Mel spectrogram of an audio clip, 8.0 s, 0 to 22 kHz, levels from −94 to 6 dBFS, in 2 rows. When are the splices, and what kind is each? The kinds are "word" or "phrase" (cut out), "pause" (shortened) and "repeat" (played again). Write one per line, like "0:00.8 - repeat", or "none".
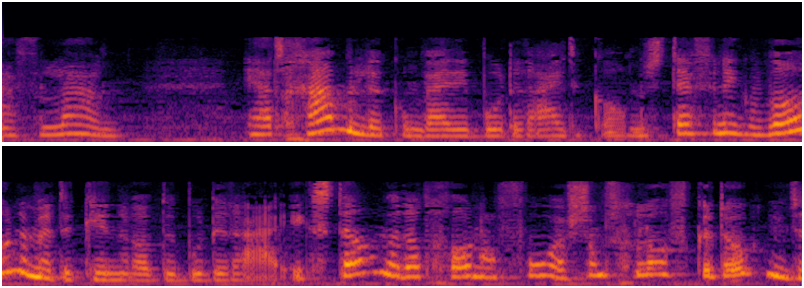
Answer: none

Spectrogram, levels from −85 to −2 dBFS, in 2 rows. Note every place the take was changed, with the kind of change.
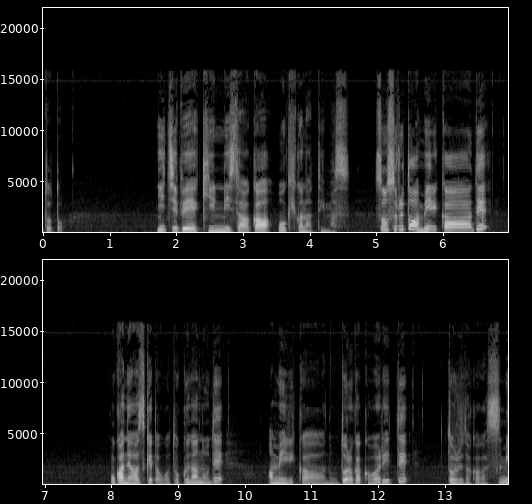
none

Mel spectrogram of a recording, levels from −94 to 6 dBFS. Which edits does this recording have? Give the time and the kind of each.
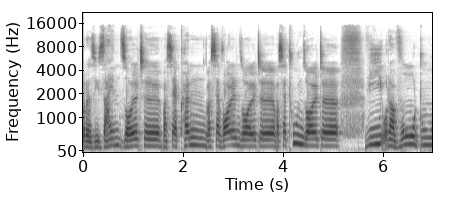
0:02.5 - word
0:05.6 - word

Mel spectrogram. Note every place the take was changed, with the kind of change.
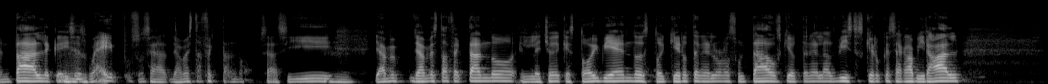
0:05.2 - word

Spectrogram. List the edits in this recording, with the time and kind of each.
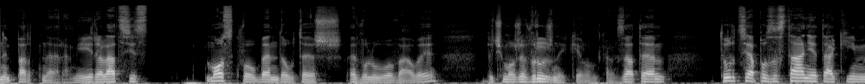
none

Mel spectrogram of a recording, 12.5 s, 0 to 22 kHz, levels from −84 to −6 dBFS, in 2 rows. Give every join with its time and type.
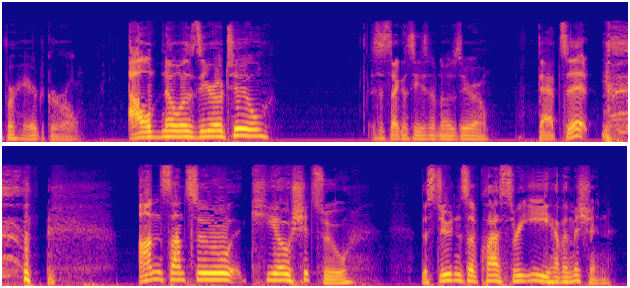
0:04.4 - word

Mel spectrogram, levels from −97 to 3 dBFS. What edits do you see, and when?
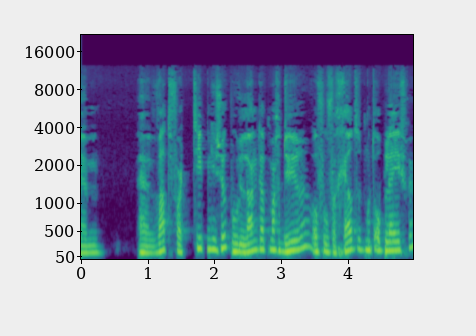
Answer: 0:01.9 - word
0:02.2 - word

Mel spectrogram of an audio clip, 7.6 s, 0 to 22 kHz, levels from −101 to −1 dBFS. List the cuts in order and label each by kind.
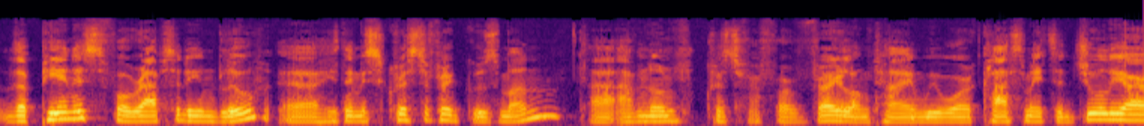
none

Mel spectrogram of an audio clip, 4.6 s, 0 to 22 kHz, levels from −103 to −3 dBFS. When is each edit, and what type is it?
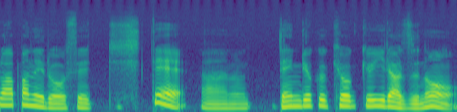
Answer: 0:01.9 - pause
0:02.6 - pause

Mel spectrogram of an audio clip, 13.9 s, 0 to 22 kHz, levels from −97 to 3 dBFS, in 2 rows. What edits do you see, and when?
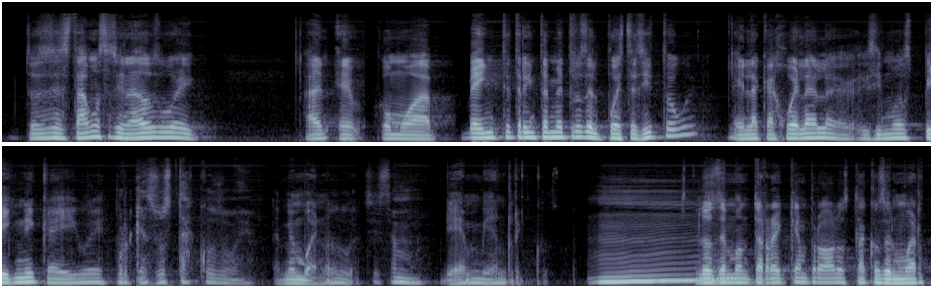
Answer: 0:02.7 - pause
0:03.4 - pause
0:11.3 - pause

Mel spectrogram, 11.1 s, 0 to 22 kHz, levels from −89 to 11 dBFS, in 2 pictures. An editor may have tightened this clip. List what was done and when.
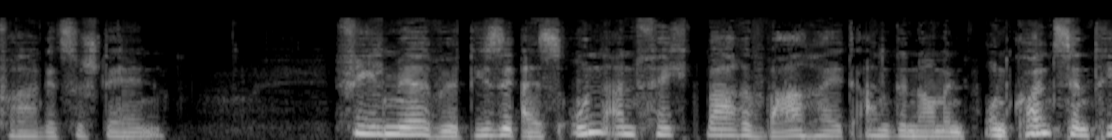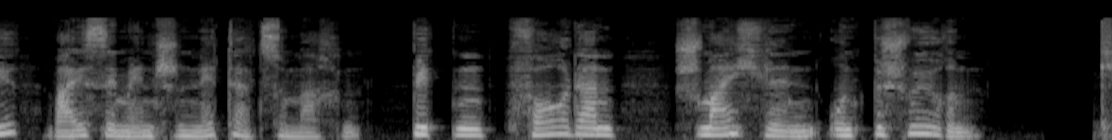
0:02.6 - word
0:04.9 - pause
0:05.7 - phrase
0:07.6 - word
0:08.0 - pause

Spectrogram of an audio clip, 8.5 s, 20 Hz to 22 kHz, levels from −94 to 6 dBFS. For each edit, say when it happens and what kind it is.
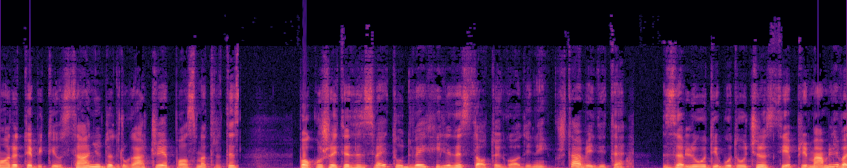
0:02.4 - word
0:03.6 - word
0:06.8 - word

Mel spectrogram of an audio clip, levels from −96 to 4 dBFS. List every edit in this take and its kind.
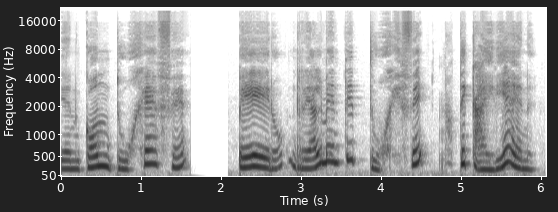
none

